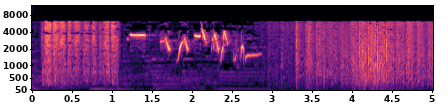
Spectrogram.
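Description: Forest ambience: a short run of clear, high, whistling birdsong with quick rising and falling notes, set between bursts of loud, rough rustling noise before and after.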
